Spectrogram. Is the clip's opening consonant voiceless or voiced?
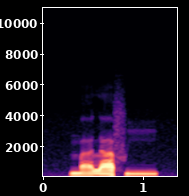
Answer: voiced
